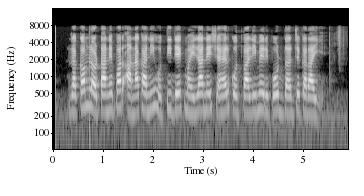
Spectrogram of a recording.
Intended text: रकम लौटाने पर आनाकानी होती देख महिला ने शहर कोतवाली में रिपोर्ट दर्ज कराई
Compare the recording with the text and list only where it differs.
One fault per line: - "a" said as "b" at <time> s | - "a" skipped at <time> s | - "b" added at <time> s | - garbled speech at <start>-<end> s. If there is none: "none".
none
